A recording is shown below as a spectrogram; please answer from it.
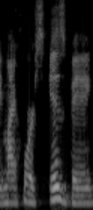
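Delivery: ordinary talk, nothing marked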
